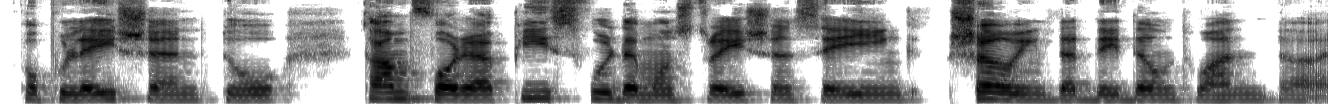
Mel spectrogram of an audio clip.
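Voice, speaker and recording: A woman's voice: on the low side, clean tone. A woman from Romania, speaking English as an as a guest psychologist on a video call, thoughtful and searching for words. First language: Romanian and Hungarian. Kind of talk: live interview over video call.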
